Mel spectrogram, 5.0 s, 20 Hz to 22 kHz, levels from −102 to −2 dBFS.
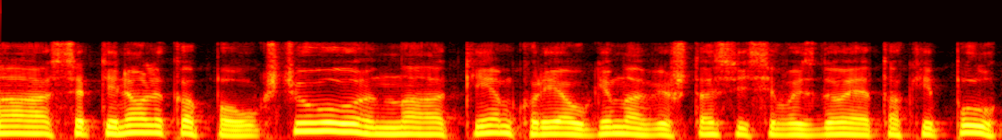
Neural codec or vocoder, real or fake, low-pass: codec, 16 kHz, 4.8 kbps, FACodec; fake; 7.2 kHz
